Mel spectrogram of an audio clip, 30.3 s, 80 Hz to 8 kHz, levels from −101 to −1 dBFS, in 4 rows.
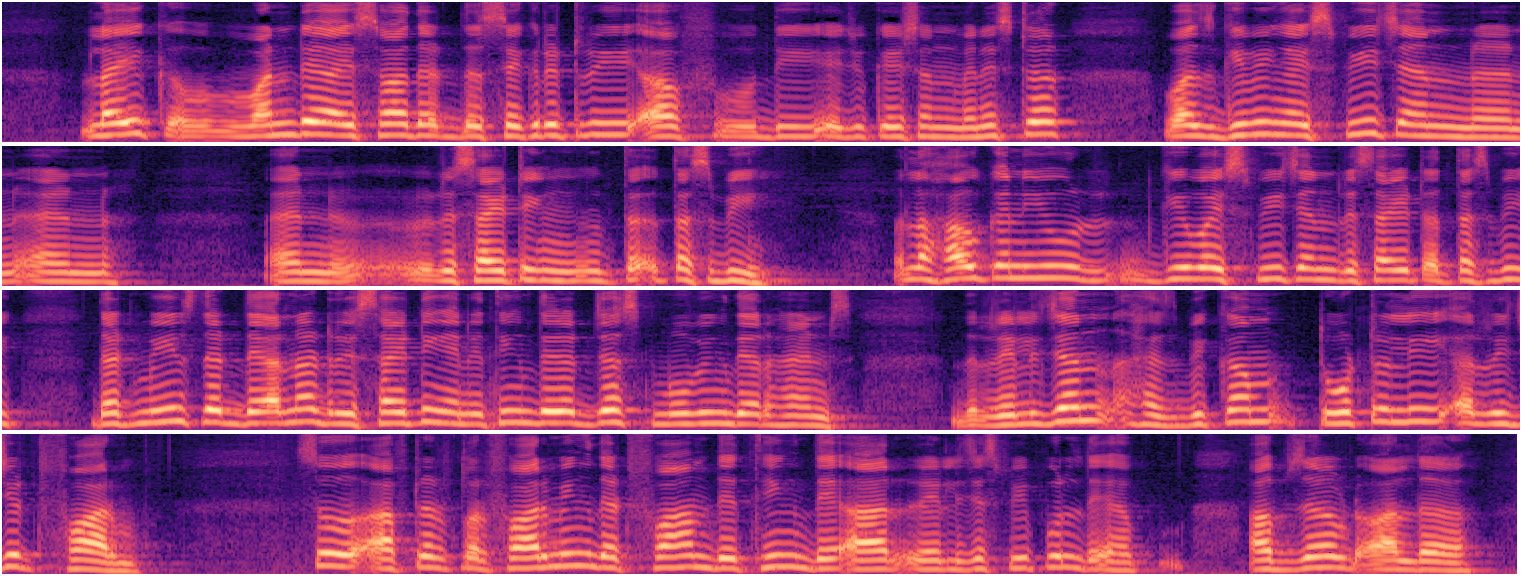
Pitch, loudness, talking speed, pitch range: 215 Hz, -17 LUFS, 135 wpm, 195-235 Hz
